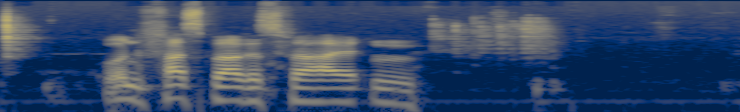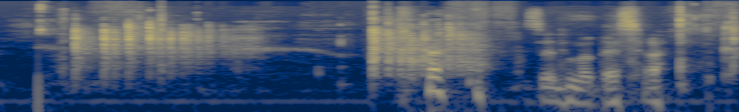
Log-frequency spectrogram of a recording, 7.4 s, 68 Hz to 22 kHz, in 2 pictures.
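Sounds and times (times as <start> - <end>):
speech: 0.5 - 2.8, 5.8 - 7.3
dice rolling across a hard table surface: 2.1 - 2.9, 3.9 - 6.4.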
